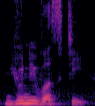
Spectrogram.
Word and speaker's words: university: We do not use an before university and uniform because the U in university and uniform is pronounced as U, a consonant sound.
